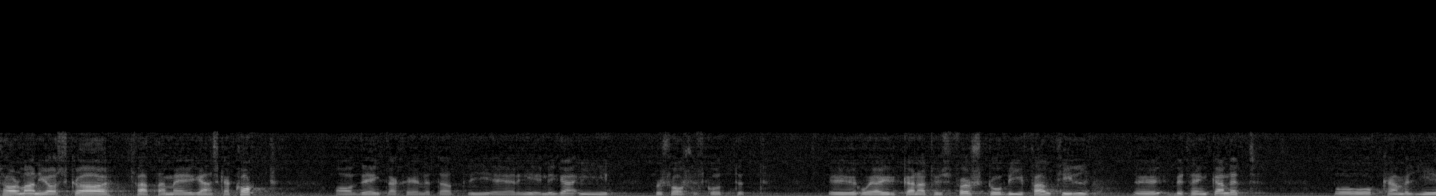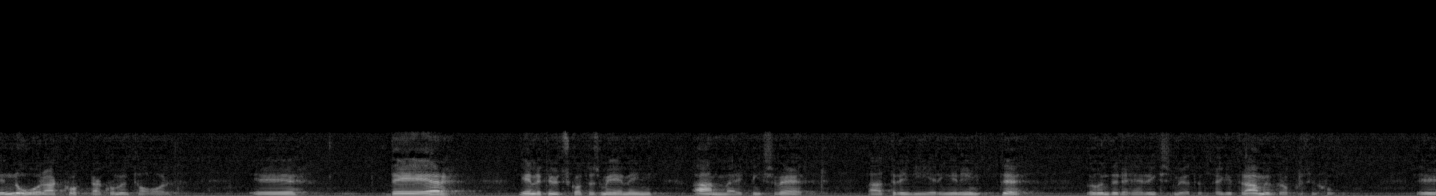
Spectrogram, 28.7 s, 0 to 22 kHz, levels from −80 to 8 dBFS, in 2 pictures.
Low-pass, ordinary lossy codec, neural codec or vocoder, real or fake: 7.2 kHz; none; codec, 16 kHz, 8 kbps, FunCodec, trained on LibriTTS, 25 frames a second; fake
